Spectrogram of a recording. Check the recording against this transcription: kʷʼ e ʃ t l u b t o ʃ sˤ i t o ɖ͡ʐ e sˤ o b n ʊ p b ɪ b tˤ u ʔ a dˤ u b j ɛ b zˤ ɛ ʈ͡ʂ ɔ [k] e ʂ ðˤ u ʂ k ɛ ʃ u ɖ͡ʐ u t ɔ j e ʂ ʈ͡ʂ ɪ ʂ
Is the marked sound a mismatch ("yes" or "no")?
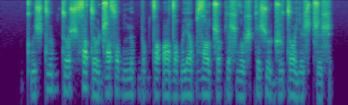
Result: no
